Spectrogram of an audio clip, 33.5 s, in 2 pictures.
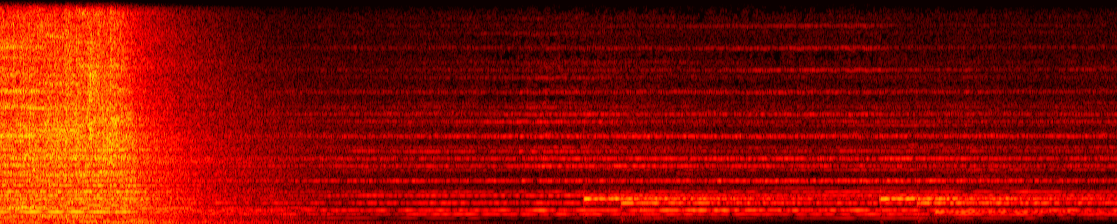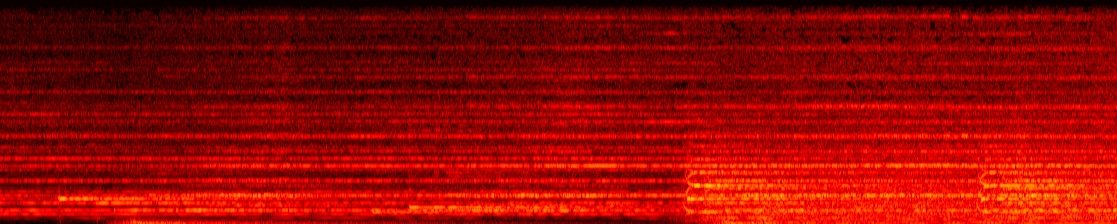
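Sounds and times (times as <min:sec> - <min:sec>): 
epic orchestral medley: 0:00.0 - 0:08.7, 0:18.4 - 0:33.5.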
